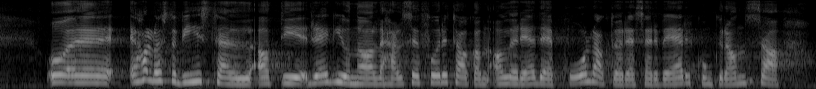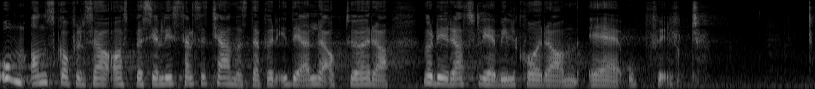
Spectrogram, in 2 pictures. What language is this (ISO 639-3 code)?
nor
